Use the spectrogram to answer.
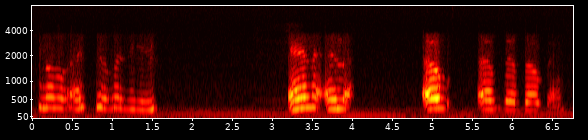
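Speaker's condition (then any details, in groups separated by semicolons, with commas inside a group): Cerebral palsy; yoga with breathing and stretching exercises helped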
